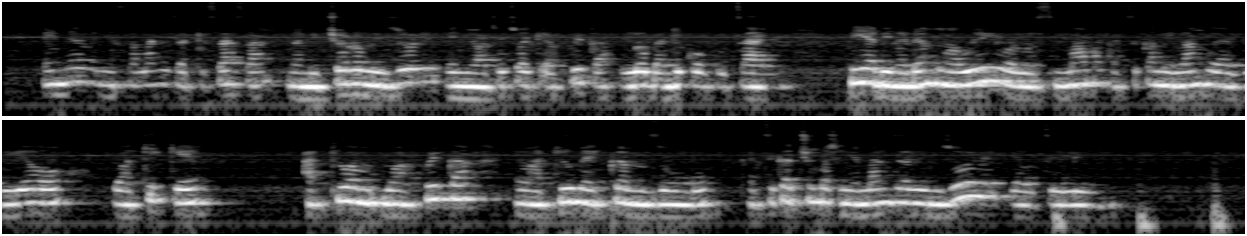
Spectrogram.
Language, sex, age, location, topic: Swahili, female, 18-24, Dar es Salaam, finance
